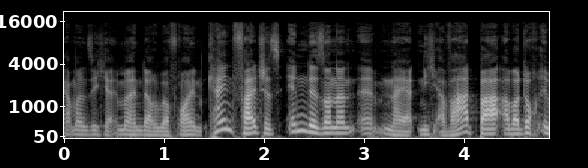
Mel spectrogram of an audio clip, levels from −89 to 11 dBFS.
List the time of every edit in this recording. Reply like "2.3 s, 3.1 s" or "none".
1.4 s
